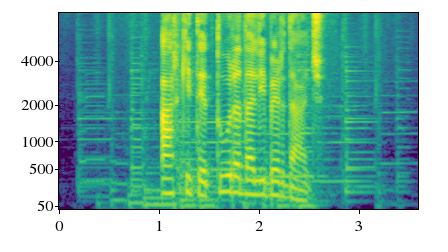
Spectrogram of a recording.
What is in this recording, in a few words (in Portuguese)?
narracao; arquitetura da liberdade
